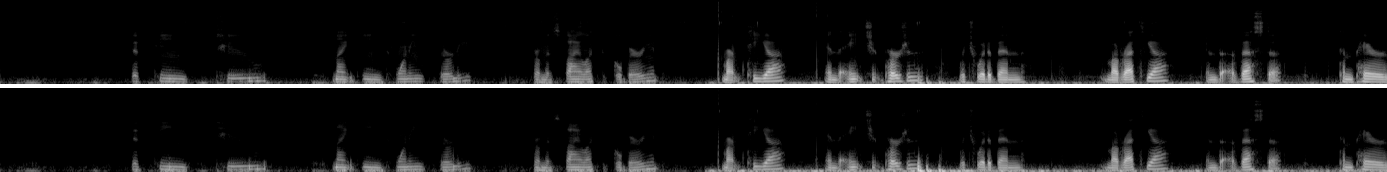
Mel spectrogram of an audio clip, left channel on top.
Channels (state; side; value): normal; both; correlation 0.80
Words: 15:2, 19, 20, 30, from its dialectical variant, Martiya in the ancient Persian, which would have been Maretya in the Avesta.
